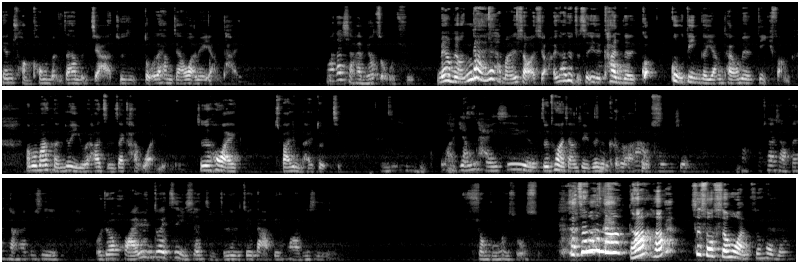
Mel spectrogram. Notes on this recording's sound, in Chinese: 感謝只要有人社群顧問提供錄音器材及場地。這集收音品質出了點問題。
